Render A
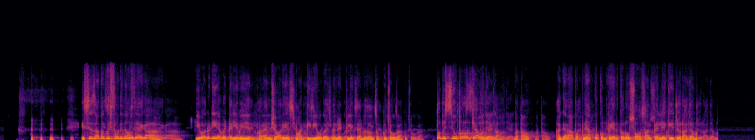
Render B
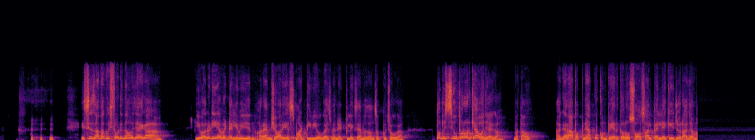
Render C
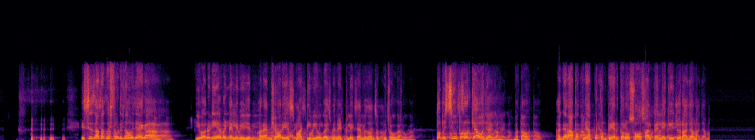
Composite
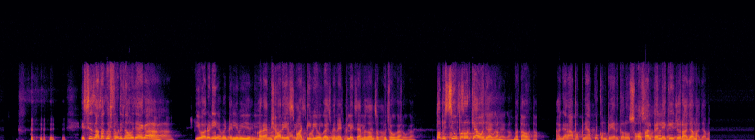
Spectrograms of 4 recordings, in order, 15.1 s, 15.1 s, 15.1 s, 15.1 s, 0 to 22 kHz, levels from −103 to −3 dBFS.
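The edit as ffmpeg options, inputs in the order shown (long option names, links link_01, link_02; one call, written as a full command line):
ffmpeg -i take0.wav -i take1.wav -i take2.wav -filter_complex "[2:a]asplit=3[link_01][link_02][link_03];[link_01]atrim=end=4.312[link_04];[0:a]atrim=start=4.308:end=5.092[link_05];[link_02]atrim=start=5.088:end=10.742[link_06];[1:a]atrim=start=10.738:end=12.762[link_07];[link_03]atrim=start=12.758[link_08];[link_04][link_05]acrossfade=duration=0.004:curve1=hsin:curve2=hsin[link_09];[link_09][link_06]acrossfade=duration=0.004:curve1=hsin:curve2=hsin[link_10];[link_10][link_07]acrossfade=duration=0.004:curve1=hsin:curve2=hsin[link_11];[link_11][link_08]acrossfade=duration=0.004:curve1=hsin:curve2=hsin" out.wav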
